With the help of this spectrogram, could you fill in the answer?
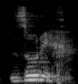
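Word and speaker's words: Zürich: So in German it's Zurich. Zuri. Do you hear this Swiss German? Zuri.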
